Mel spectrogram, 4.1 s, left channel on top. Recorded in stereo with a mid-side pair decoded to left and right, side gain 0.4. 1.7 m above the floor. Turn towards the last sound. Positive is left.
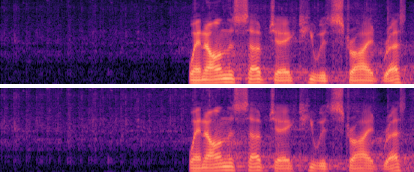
turn(degrees=25)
